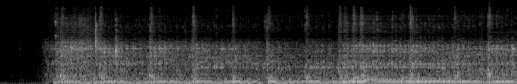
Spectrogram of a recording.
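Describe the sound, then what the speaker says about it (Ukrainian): A Jawa 350 motorcycle, a model that will not rev up, is kick-started and catches almost at once, settling into a steady, close, rattling two-stroke idle that carries on alone. "Як на БКС заводиться мотоцикл. Открываю краник, включаю зажигание, нажимаю кикстартер."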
